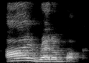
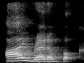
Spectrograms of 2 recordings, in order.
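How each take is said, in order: The two takes are said the same way.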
